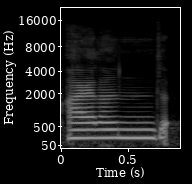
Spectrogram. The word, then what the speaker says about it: island: come L is silent Island s is silent and next is linking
